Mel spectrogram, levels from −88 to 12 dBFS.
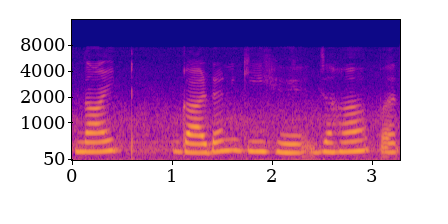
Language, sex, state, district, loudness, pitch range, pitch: Hindi, female, Madhya Pradesh, Dhar, -16 LUFS, 235-260 Hz, 250 Hz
